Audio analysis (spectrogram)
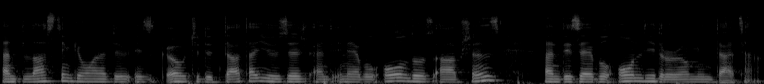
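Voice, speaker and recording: A man's voice: medium pitch, steady tone, normal speed, dark tone. A man hosting a how-to tutorial, giving step-by-step phone instructions in a narrated screen-guide style. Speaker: tutorial host. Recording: faint background noise with clicks.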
